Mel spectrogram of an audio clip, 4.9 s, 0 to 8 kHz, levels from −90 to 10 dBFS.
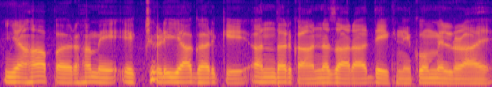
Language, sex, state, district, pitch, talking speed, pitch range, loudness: Hindi, male, Uttar Pradesh, Lalitpur, 115 Hz, 170 wpm, 105-120 Hz, -14 LUFS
